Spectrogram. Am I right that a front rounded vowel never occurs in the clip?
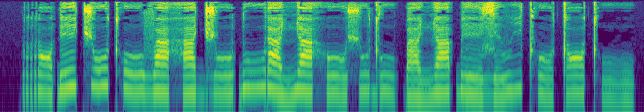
yes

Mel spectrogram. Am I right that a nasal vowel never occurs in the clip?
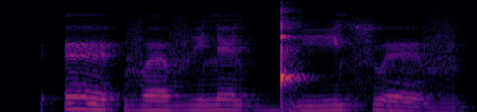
yes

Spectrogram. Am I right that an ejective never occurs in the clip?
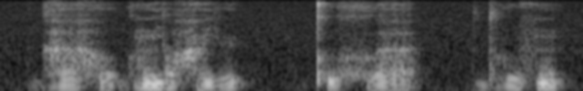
no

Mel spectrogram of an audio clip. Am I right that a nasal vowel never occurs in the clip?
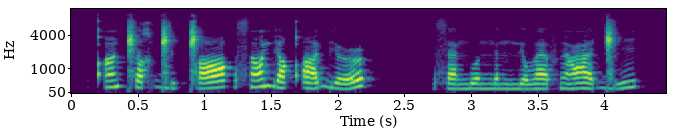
no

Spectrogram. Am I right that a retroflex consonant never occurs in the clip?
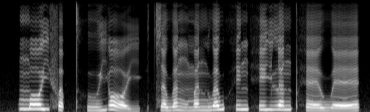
yes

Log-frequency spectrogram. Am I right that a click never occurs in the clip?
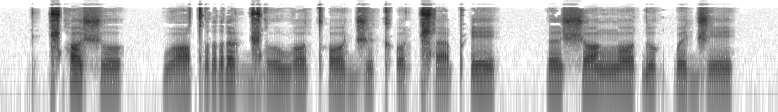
no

